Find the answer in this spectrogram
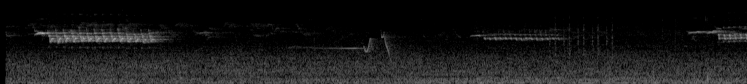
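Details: Japanese robin, one of Japan's three famed songbirds, singing in the wild: a loud, rapid, rattling trill held on one high pitch for about a second, then a faint thin whistle and softer distant trills over steady background hiss.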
